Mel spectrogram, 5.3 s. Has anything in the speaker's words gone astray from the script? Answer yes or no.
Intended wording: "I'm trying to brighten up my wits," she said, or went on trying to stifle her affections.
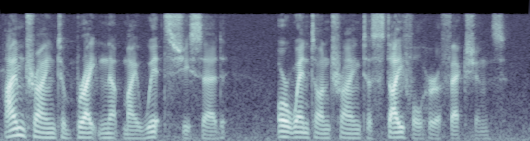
no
